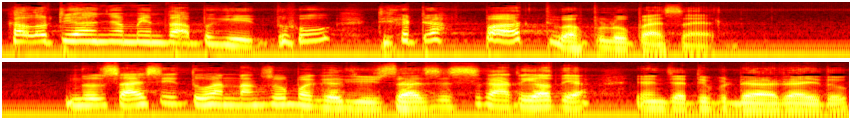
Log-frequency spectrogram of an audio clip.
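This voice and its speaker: A male pastor preaching a sermon in a church, animated, with rhetorical questions and acted-out quotes. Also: a little high, moderate pace. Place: church sanctuary. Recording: long reverb of a church hall.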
